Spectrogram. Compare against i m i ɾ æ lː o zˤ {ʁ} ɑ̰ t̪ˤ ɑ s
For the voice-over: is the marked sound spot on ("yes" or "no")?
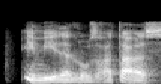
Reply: yes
